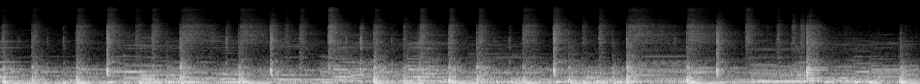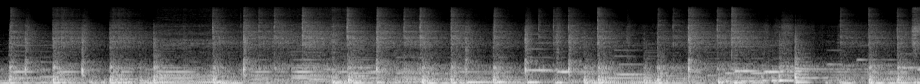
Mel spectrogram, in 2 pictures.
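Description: Jazz drum kit played busily with sticks, with rapid snare, bass drum and cymbal strokes, in a live jazz trio with double bass and other pitched instruments underneath.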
